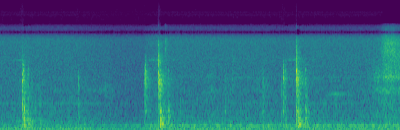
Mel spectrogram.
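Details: Stationary car rocked back and forth by hand without bouncing: three sharp clunks about every three seconds, with free play felt before the transmission engages each way; owner unsure if normal, cause unconfirmed.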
